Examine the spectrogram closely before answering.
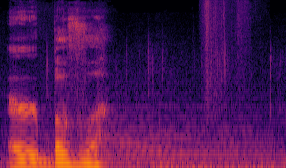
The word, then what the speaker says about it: herbs: never know about some eing herbs the H is silent smile is is the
